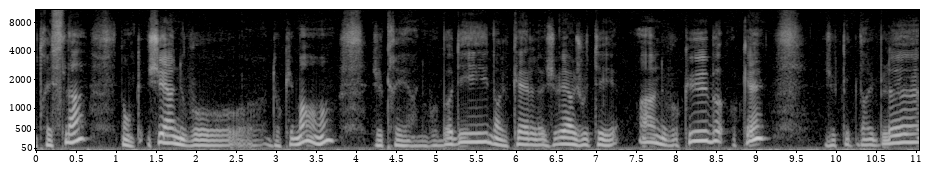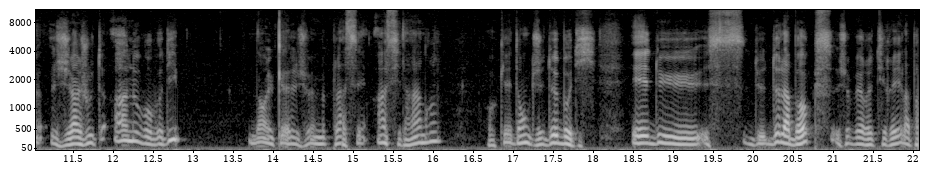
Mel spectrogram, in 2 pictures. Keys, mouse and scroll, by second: 0.0 click, 4.9-7.7 drag, 8.8 click, 9.9 click, 12.3 drag, 14.1 click, 15.2 click, 16.6 click, 18.9 click.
